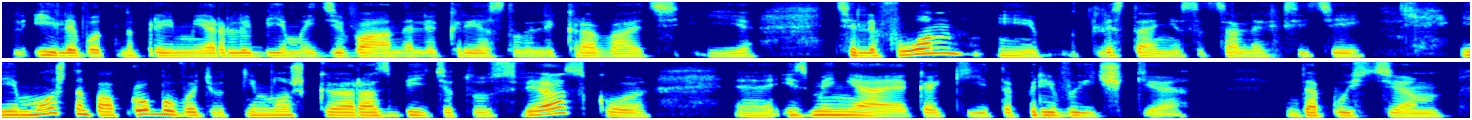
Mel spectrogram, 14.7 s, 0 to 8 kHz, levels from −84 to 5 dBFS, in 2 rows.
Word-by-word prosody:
или 165 -4 +4
вот, 155 -1 0
например, 145 0 -1
любимый 150 -1 -1
диван, 145 0 +1
или 145 0 -4
кресло, 145 -1 -4
или 135 0 -6
кровать 140 -2 -2
и 135 -2 -8 0.4
телефон, 205 - +4 0.2
и 150 -3 -4
вот 175 +12 -21
листание 145 -2 -2
социальных 145 -1 -5
сетей. 150 -1 -4 0.5
И 185 +1 +2
можно 235 +5 +4
попробовать, 185 -2 +4
вот, 165 - -5
немножко 175 -1 +2
разбить 160 0 +2
эту 155 0 -6
связку, 175 - +2 0.4
э, 160 -1 -4
изменяя 170 -5 +3
какие-то 150 0 -4
привычки. 165 -5 0 0.5
Допустим, 150 -3 -1
155 Hz, 120 wpm, -21 LUFS, 145-175 Hz, 0.5 s, или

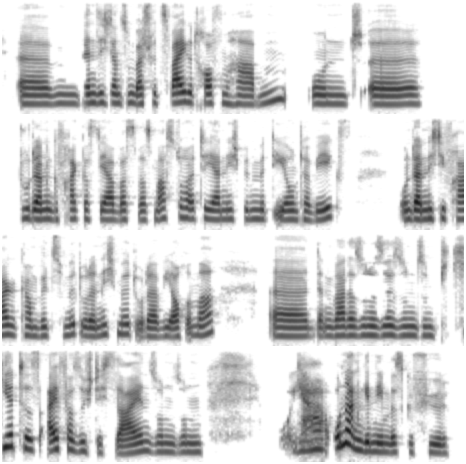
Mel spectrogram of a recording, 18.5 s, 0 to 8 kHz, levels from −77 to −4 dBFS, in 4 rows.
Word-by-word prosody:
Ähm. 190 +1 -2
Wenn 200 +2 -1
sich 210 -1 -3
dann 205 0 -1
zum 210 +1 -7
Beispiel 190 +1 -1
2 210 +2 +6
getroffen 205 -3 -2
haben 190 +9 -4 0.2
und, 190 -1 -5
äh, 180 +1 +1 0.6
du 220 0 -4
dann 205 0 +5
gefragt 205 +1 -4
hast: 205 0 -7
„Ja, 190 -1 +2
was 195 0 -3
was 185 0 -4
machst 215 +5 -4
du 240 - -3
heute?“ 215 0 -2
„Ja, 200 -1 +2
ne, 200 +1 -5
ich 205 - -5
bin 205 +1 -7
mit 205 - -6
ihr 195 - -1
unterwegs“ 195 +4 -3 0.4
und 200 +1 -1
dann 200 -1 +9
nicht 210 +1 0
die 220 - -2
Frage 205 0 +1
kam: 190 -1 -5
„Willst 190 +1 -6
du 195 - -12
mit 220 +2 -3
oder 185 -1 +1
nicht 215 +4 -5
mit“ 225 -1 -4
oder 175 -2 0
wie 180 -1 -2
auch 175 +1 +1
immer, 210 +6 -2 0.5
äh, 180 -1 +1
dann 185 +1 -6
war 195 +1 +3
da 200 - 0
so 200 +1 -5
'ne 200 -1 -1
se 205 +1 -1
so 195 +1 -6 0.2
'n 195 - -8
pikiertes 275 -4 +2
Eifersüchtig 205 -5 +2
sein, 170 +6 +3
so 190 -1 -8
'n 185 -1 -5
so 180 +2 -6
'n 185 -1 -5 0.9
ja, 240 0 +2
unangenehmes 200 - +6
Gefühl. 175 -2 -5
195 Hz, 205 wpm, -23 LUFS, 185-205 Hz, 0.9 s, dann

